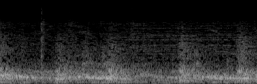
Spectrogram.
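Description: Racing Giribaz pigeons, club-winning birds that have placed first over 100 km, coo steadily and close by, with a low continuous murmur of overlapping calls throughout.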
